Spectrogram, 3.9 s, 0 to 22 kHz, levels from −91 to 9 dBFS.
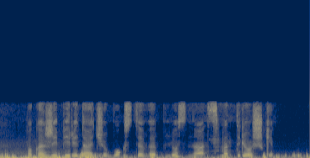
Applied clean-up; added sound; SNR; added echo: none; none; none; none.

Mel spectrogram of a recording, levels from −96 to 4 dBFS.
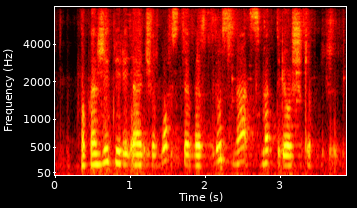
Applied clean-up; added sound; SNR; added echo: neural separator model SepFormer DNS4.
